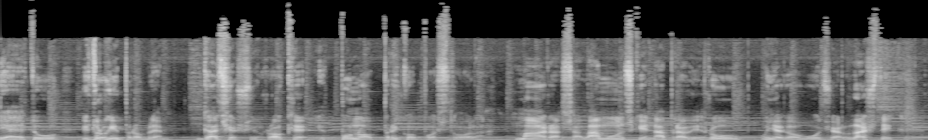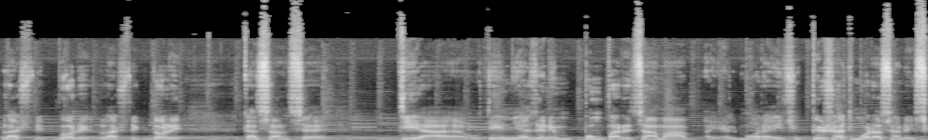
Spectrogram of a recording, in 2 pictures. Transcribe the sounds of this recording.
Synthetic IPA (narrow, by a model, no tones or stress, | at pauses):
jajet̪uː | id̪ɾuɡipɾoblem | ɡat͡ɕeʃṵɾo̞kʰḛipunopɾikopost̪oːla̰ | maːɾa̰salamonskinapɾa̰ʋḭɾuːp | uɲeɡaoʋuːt͡ʃḛlaʃt̪ik | laʃt̪ikɡoɾilaʃt̪ikd̪o̞li | kad̪samse | t̪ija̰ṵt̪iːmɲezinimpumpaɾit̪sama | jḛlmoːɾait͡ɕipiʃat̪moːɾasanis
